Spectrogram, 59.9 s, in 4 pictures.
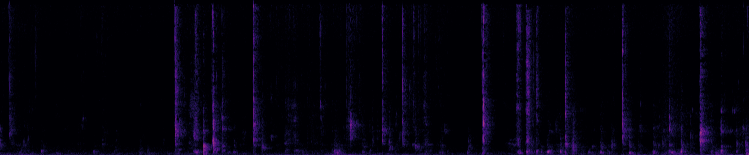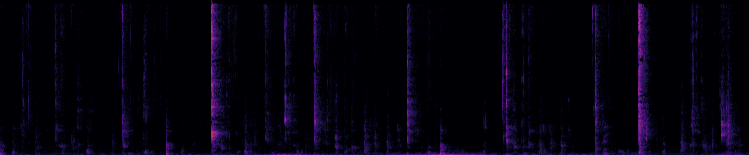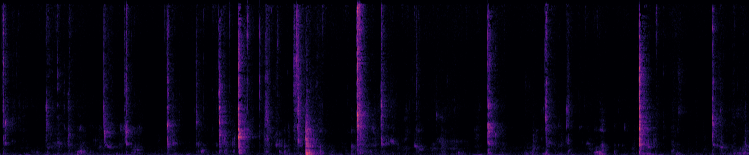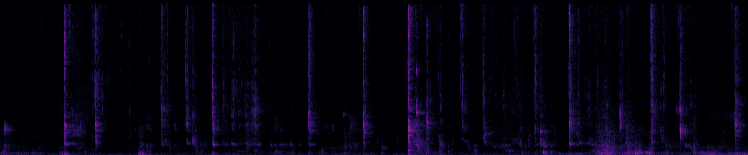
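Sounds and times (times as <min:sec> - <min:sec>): soft wet chewing with smacks: 0:00.0 - 0:59.9.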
